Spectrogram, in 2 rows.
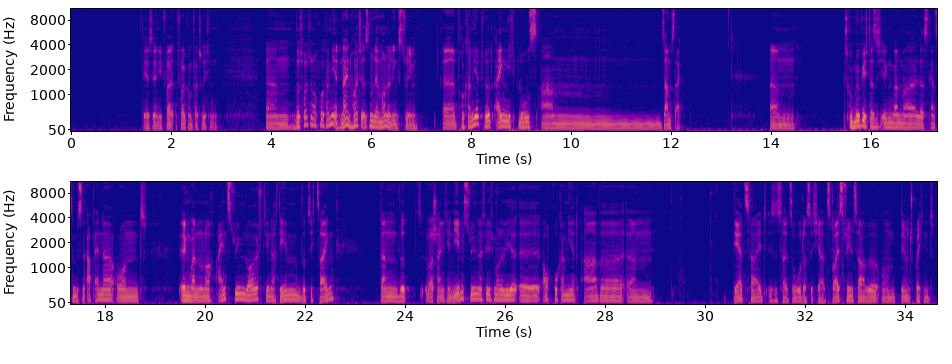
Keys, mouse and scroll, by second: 25.9-29.0 middle drag, 30.1 right click, 32.5 g.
